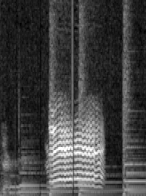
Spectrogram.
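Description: A sheep bleating once, a wavering "baa" just under a second long, over light background music.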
